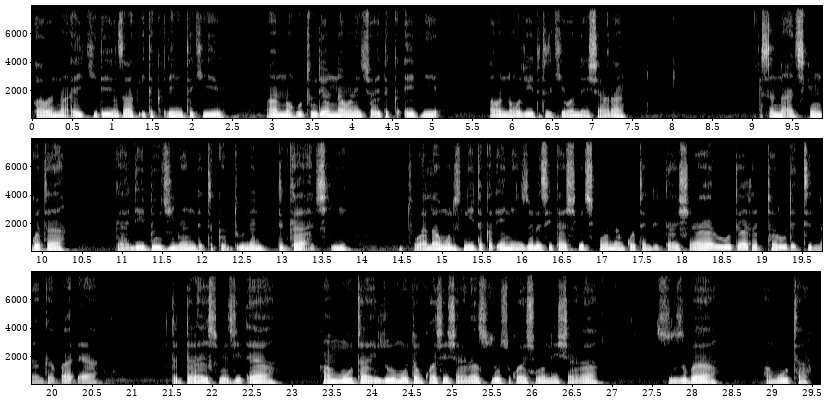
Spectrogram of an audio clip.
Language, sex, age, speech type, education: Hausa, male, 30-45, spontaneous, secondary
